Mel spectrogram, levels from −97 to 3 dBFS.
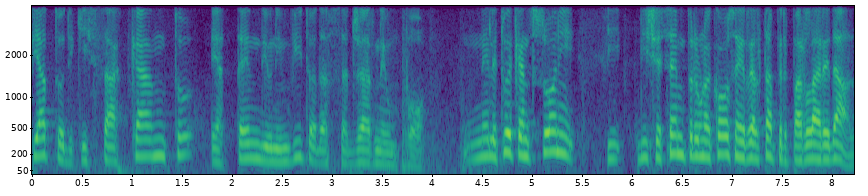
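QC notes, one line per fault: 0.64–0.72 s, 1.62–2.06 s, 3.98–4.32 s, 5.50–6.06 s: comfort noise in place of the background. After "di chi", in the gap from 1.62 s, in the gap from 3.98 s, and between "tue canzoni" and "sempre una cosa in", the room tone turns steady and featureless. The sender likely stopped transmitting in the pauses, and the receiver filled them with synthetic noise. At 0.64 s it shifts by about 1 dB. At 3.98 s it drops by about 7 dB.
1.78–1.80 s, 4.23–4.32 s, 6.04–6.06 s: onset clipped by the voice detector. Speech resumes abruptly, without its soft start. At 1.78 s and 6.04 s about 20 ms is missing. Just before "tue canzoni", about 90 ms is lost. The detector was likely slow to register that speech had restarted, and comfort noise covers the lost start.
3.08–3.10 s: sound dropped by the voice detector. For 20 ms, speech gives way to steady noise, and about 10 ms of it is lost. 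The detector likely mistook part of the speech for background and briefly stopped sending. The gap is very short.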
